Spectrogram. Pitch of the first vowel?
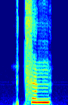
high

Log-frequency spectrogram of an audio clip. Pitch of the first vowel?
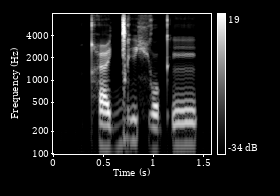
low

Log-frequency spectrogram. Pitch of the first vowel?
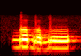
high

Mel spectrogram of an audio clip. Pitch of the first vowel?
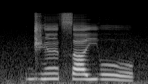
high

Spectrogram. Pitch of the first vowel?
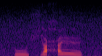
low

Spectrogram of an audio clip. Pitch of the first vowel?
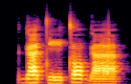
high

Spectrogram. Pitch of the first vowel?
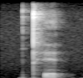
high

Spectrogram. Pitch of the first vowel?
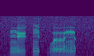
high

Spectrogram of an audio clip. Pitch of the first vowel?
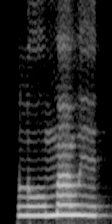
high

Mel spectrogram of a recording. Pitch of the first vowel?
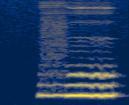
high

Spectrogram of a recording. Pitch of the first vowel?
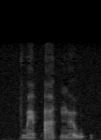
low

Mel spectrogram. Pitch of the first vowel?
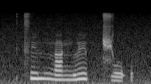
high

